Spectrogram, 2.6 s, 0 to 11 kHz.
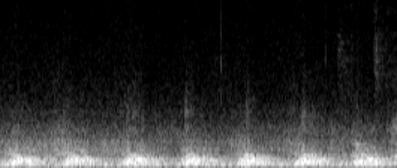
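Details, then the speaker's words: Fetal heartbeat on Doppler at a 15-week prenatal visit: rapid, regular whooshing pulses in the 150s per minute, a healthy rate in normal range. "After that, they took the baby's heartbeat. It was healthy. It was in the range that it needed to be in."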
